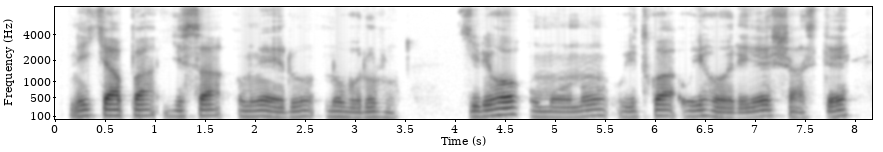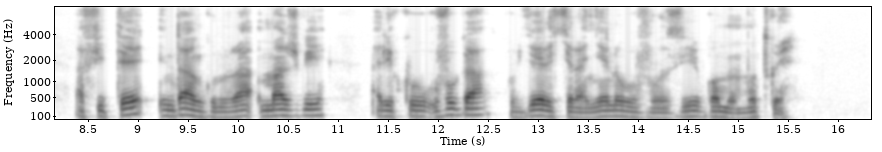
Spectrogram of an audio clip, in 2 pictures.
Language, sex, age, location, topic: Kinyarwanda, male, 25-35, Kigali, health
